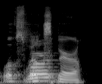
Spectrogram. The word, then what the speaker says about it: Wilkes-Barre: I think they were Wilkes-Barre. That's how you pronounce it? – Wilkes-Barre. I'm using my New York accent. Yes.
